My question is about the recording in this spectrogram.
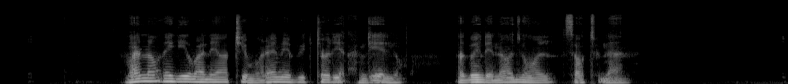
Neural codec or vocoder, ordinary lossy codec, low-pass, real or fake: codec, 24 kHz, 0.9 kbps, WavTokenizer, medium music audio release; none; 10.8 kHz; fake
